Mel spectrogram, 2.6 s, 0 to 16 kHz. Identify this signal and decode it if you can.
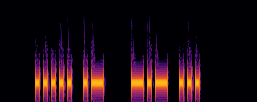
Morse code, heard as a keyed tone, about 30 wpm, 700 Hz. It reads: 5A KS
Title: Field Day Exchanges Encore - 30wpm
